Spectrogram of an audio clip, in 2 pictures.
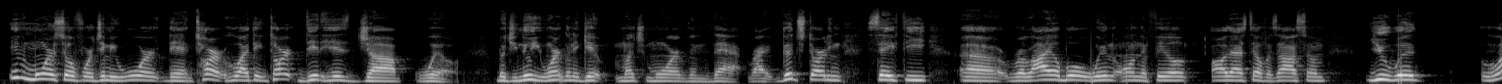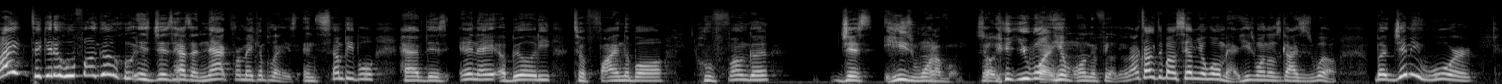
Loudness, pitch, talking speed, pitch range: -21 LUFS, 190 Hz, 200 wpm, 175-225 Hz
